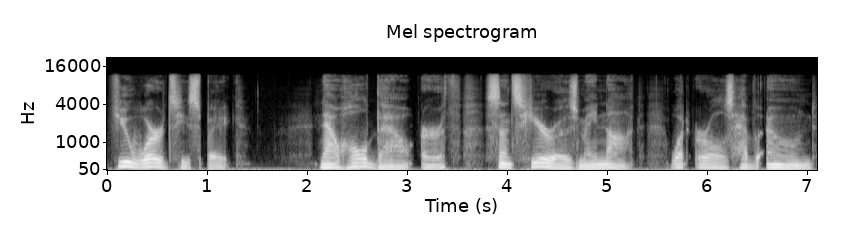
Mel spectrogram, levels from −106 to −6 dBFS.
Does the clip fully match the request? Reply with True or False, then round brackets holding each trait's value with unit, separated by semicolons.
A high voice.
False (105 Hz)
